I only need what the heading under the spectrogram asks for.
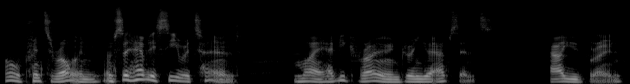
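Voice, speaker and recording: A man's voice: medium pitch, normal speed, vocal fry, darkish tone, soft background music. A man reading as a doting old nanny. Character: elderly female royal nanny, doting.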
